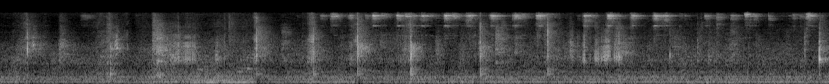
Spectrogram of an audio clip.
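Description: Paring knife slicing strawberries on a thin plastic cutting mat: repeated short taps of the blade reaching the board, settling into a quicker, regular run of cuts from about three seconds in.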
